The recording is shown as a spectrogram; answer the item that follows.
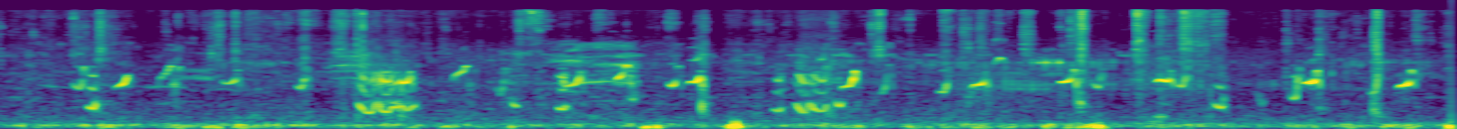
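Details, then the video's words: Grey francolin pair, male and female, calling in quick bursts of high, clipped whistles and short down-slurred notes, over a persistent low hum. "teetar nar R madi ki awaz,grey francolin female vs male ki voice"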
